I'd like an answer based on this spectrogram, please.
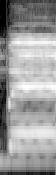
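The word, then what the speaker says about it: بَابٍ: Di akhir seperti ini namanya qalqalah kubra. Kalau di depan seperti ini atau di tengah itu namanya qalqalah qalqalah sughro. Yang ini qalqalah kubra atau qalqalah akbar. Pantulannya lebih keras lagi seperti itu. Lebih besar lagi. Min kulli bab seperti itu ya.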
